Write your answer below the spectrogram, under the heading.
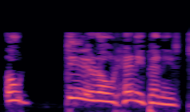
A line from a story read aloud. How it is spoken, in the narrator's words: she cried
